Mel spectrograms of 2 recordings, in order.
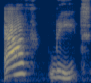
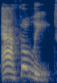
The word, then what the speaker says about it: athlete: saying it okay when athlete athlete is the correct pronunciation a lot of people say athlete and they add in an a and so then athlete would be mispronouncing that word it's athlete or the month that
